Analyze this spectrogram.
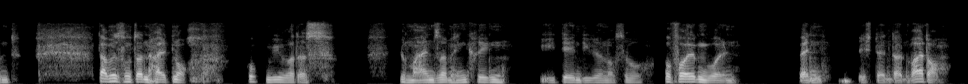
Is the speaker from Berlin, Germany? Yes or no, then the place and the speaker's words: no; Erfurt, Thuringia, Germany; Ich bin Erfurter, hier geboren, im alten Steinbau in der Burgistraße.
